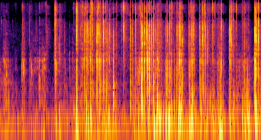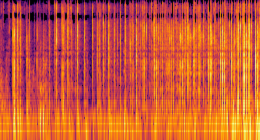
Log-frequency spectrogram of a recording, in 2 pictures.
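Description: Long fingernails tap and scratch rapidly on a hard plastic case, close up.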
